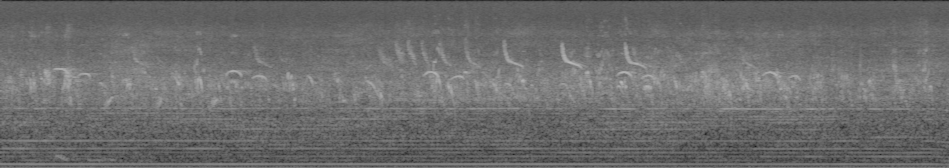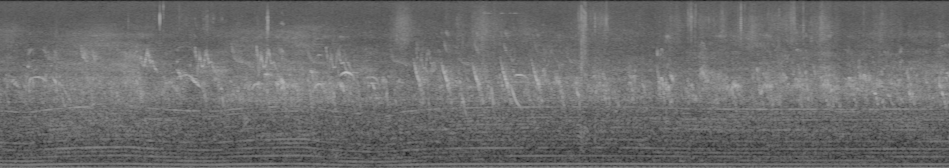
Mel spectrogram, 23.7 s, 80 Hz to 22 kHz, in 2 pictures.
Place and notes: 鐵漢堡, Lieyu Township - Birds singing
Birds singing, Lawn mower, Abandoned military sites
Zoom H2n MS+XY
4 November, 09:08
